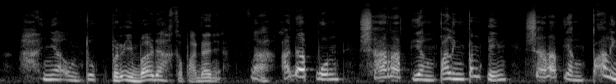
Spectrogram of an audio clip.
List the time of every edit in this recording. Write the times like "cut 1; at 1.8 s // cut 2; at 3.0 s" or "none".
cut 1; at 2.3 s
